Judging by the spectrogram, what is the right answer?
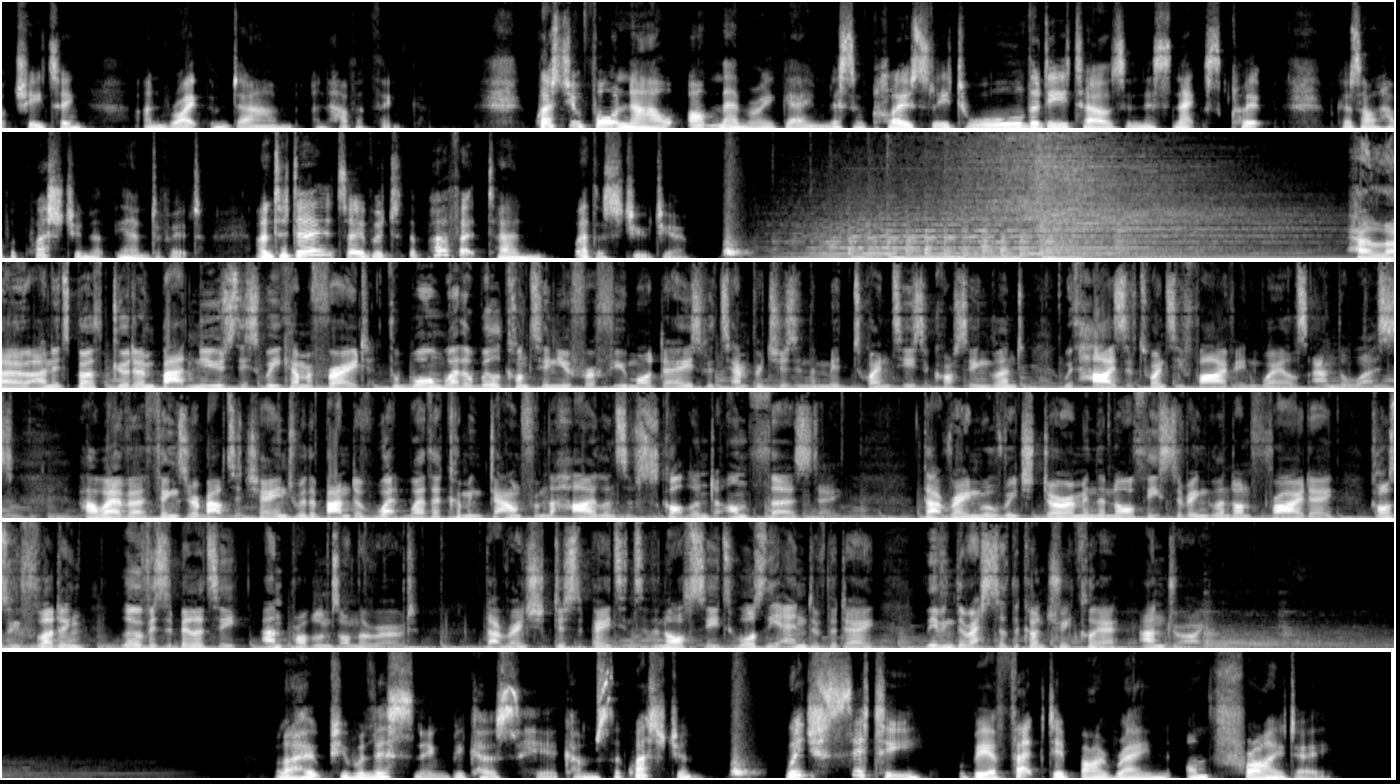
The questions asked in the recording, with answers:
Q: Which city would be affected by rain on Friday?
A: the answer was Durham.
